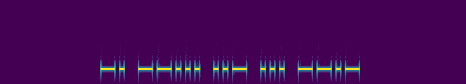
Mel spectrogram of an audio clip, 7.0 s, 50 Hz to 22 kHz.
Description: Morse code, heard as a keyed tone, about 20 wpm, 700 Hz. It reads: N7USQ
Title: Speed Racing - USA 1x3 Call Signs 17wpm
